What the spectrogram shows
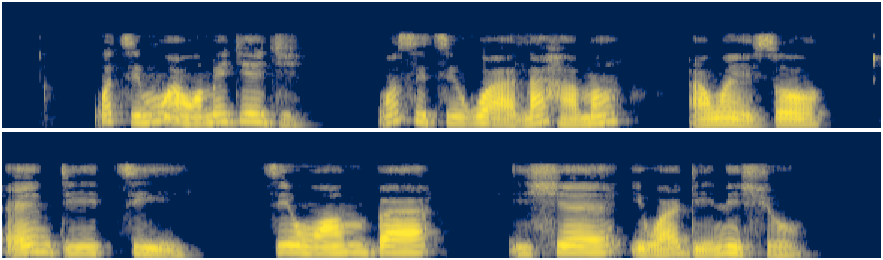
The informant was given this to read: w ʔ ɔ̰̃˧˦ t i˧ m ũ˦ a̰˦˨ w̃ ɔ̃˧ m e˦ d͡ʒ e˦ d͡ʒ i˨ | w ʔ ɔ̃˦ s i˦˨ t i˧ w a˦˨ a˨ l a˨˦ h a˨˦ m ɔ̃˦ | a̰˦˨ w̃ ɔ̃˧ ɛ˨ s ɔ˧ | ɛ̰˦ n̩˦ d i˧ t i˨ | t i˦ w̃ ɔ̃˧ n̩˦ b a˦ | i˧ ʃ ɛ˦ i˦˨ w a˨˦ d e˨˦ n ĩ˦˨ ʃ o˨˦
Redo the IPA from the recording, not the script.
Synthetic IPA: w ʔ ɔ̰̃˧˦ t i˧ m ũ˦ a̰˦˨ w̃ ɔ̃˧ m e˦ d͡ʒ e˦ d͡ʒ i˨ | w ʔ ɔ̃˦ s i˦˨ t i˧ w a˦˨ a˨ l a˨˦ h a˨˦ m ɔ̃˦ | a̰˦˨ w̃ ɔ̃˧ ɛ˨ s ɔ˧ | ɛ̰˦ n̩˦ d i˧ t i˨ | t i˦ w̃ ɔ̃˧ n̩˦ b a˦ | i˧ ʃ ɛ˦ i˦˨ w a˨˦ d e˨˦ n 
